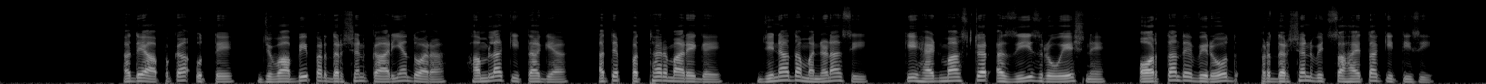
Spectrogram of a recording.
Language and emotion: Punjabi, neutral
